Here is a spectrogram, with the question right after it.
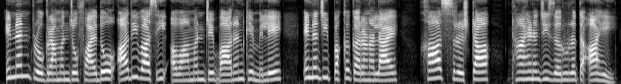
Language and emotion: Sindhi, neutral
